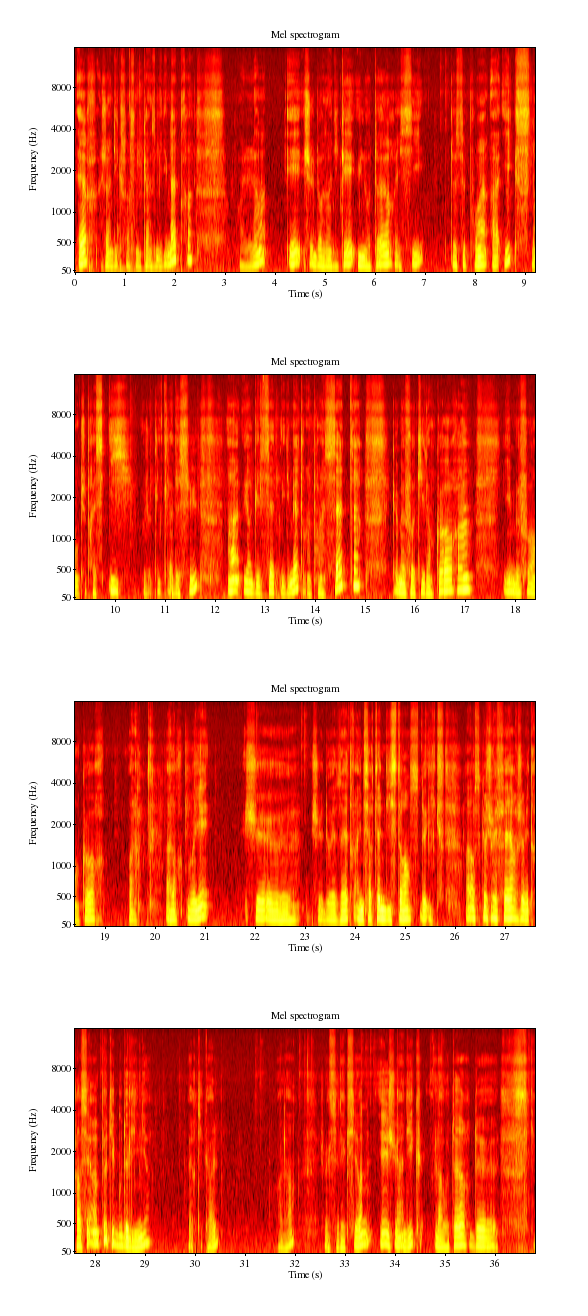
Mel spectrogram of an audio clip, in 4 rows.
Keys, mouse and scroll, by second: 0.5 KP_7, 0.8 KP_5, 1.0 Return, 2.4-2.7 scroll down 1, 2.9 right click, 5.3-6.6 drag, 8.0 click, 10.8 i, 12.1-13.6 typing, 15.0-15.5 scroll up 1, 18.0-19.9 drag, 18.9-19.6 typing, 20.0-20.6 scroll down 1, 25.4-26.2 scroll up 2, 27.9 click, 29.7 click, 31.4 click, 32.0 right click, 33.4 click.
